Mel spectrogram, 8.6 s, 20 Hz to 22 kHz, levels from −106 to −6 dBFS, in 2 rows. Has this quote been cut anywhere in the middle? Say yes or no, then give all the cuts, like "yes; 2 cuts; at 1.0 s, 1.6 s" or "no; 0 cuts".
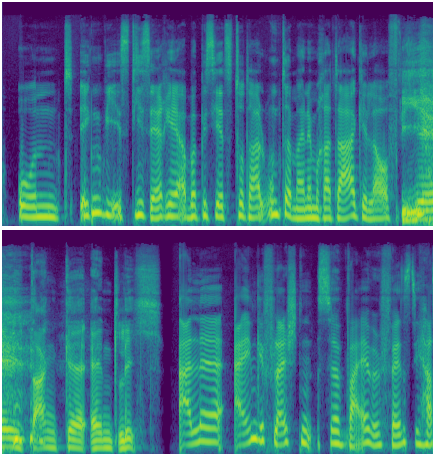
yes; 1 cut; at 4.0 s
